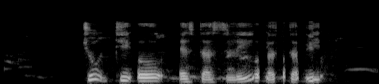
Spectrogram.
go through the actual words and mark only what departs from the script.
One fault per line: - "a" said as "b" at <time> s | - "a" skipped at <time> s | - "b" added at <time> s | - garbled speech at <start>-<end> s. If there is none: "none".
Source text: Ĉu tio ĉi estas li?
- "ĉi" skipped at 1.5 s
- garbled speech at 2.5-3.2 s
